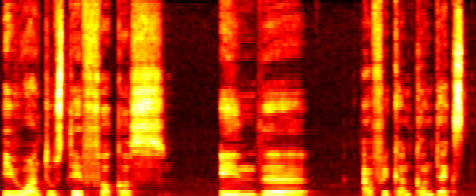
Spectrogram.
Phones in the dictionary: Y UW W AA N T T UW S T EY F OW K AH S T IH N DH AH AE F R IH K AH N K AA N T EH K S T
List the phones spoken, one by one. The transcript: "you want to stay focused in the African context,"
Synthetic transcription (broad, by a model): Y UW W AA N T T UW S T EY F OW K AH S IH N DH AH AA F R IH K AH N K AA N T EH K S T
